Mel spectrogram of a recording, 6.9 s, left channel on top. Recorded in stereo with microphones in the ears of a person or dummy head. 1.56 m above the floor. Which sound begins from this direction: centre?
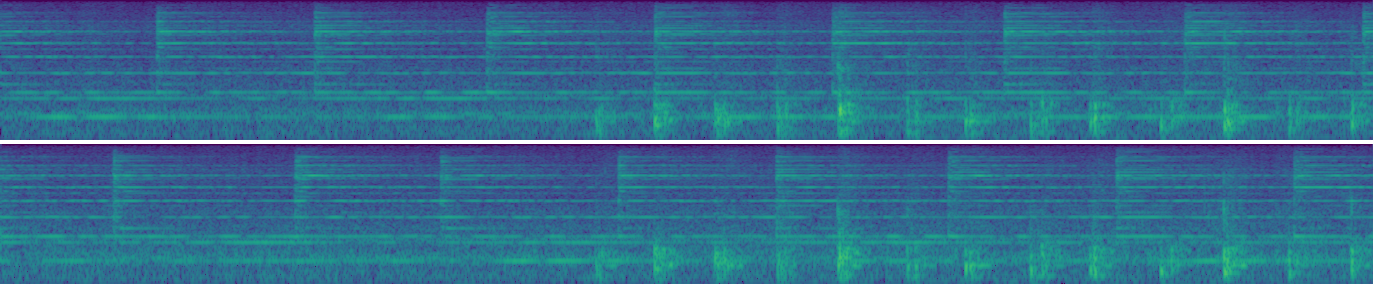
Footsteps, at 3.0 s.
